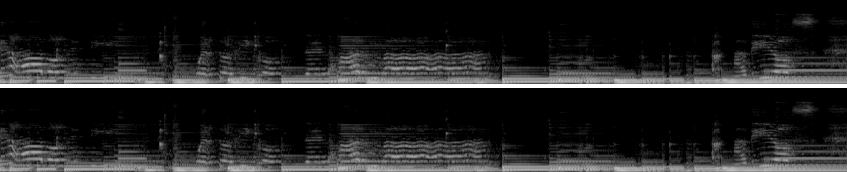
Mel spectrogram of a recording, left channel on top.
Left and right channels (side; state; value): both; identical; correlation 1.00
